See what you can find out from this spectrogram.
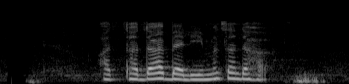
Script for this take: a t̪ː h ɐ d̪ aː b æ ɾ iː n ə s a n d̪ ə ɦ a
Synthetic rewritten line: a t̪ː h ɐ d̪ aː b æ l iː m ə s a n d̪ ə ɦ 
